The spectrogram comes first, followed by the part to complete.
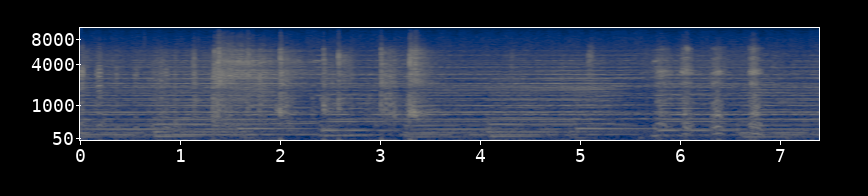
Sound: door thuds; lock clicking

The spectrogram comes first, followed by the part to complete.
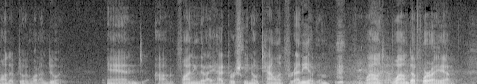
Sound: laughter

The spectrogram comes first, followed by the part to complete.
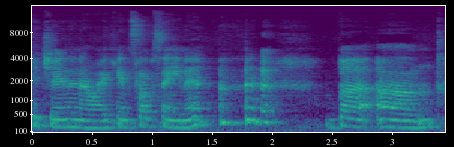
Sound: laughs

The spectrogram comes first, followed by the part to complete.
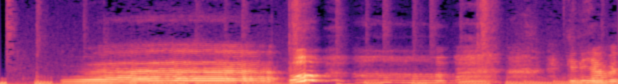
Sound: gasps and laughs

